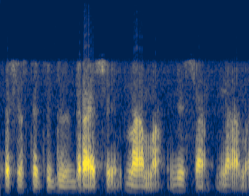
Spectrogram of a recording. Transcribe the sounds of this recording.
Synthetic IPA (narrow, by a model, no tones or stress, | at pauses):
pɐsʲɪst̪ɐt̪ʲiːt̪ʲɪd̪ɾɑːsʲɛ̰ɪnɑ̰ːmɐ̰ʋʲɪsɐnɑ̰ːmɐ̰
